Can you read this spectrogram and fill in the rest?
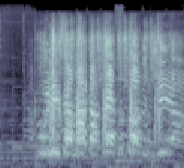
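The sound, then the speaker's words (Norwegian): A crowd of protesters at an anti-racism demonstration in Brazil chants in unison that police kill Black people every day, loud rhythmic bursts of many voices rising and falling in a steady cadence, with a dense wash of shouting throughout. “Politiet dreper svarte hver dag, roper demonstranter etter at en svart mann i forrige måned ble drept ved et supermarked i byen.”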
